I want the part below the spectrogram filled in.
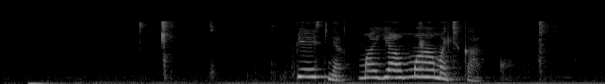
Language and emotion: Russian, positive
